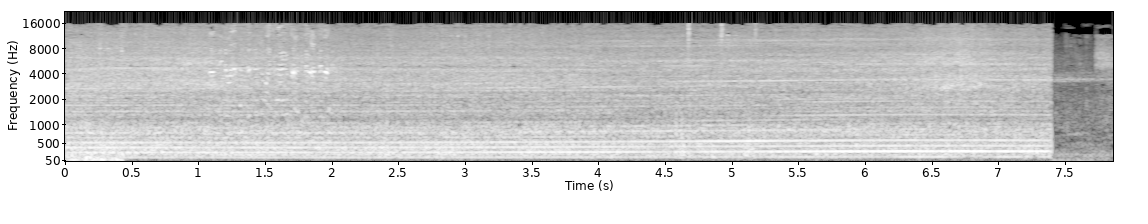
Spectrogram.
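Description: Auto rickshaw engine droning steadily while riding to a village wedding procession, a loud, constant close-up hum with a clear engine tone that cuts off abruptly near the end.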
